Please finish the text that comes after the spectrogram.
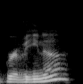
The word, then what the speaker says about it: Gravina: sure can yeah yeah hopefully I'll pronounce it right gravina correct that's correct originally from upstate New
